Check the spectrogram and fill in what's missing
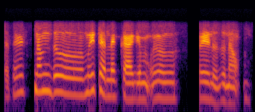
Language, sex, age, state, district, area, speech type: Kannada, female, 60+, Karnataka, Udupi, rural, conversation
